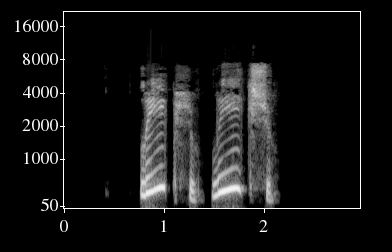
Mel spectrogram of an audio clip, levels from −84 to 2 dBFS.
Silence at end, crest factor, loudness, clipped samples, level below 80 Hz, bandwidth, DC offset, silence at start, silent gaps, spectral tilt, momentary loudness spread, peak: 0.9 s; 14 dB; -11 LUFS; under 0.1%; -60 dBFS; 7.8 kHz; under 0.1%; 0.75 s; 1.42-1.47 s; -3 dB/octave; 12 LU; 0 dBFS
